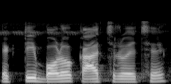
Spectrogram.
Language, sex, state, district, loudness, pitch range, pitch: Bengali, male, West Bengal, Alipurduar, -16 LUFS, 125-145 Hz, 135 Hz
